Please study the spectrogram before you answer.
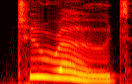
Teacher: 的发音呢，我们要注意两点。那之前我们也讲到过了，一个是口型。发成辅音 w 的那个口型啊，那个唇形，舌头同时用力向里去卷，卷成儿子的儿这样的一个用力度，两个动作呢同时摆出来 road，这个 r 的发音才算发对了，大家不要发成我们汉语的那个日肉啊，应该是 r，再去加后面的元音，这个元音呢英音的发法应该是一个 o。也就是从刷 sound 中元音过渡到后面一个短音的 road，所以说这个词呢一定要区分开我们汉语 road 那个音哈，应该是 road， two roads 后面加一个 s 仍然发浊音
